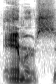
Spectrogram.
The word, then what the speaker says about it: Amherst: We know it's pronounced Amherst. – Yeah. – No, you don't put the H in there.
